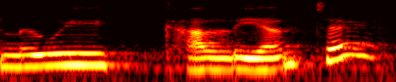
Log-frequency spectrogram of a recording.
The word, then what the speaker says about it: Muy Caliente: I believe it is pronounced Muy Caliente, but don't hold me to that.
